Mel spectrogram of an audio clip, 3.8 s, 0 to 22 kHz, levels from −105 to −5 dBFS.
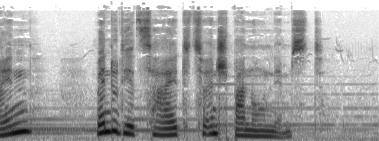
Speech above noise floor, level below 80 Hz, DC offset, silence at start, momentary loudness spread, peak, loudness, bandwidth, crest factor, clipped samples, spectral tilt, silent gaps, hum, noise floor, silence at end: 23 dB; -56 dBFS; under 0.1%; 0 s; 11 LU; -6 dBFS; -21 LUFS; 18 kHz; 14 dB; under 0.1%; -4.5 dB/octave; none; none; -42 dBFS; 0.55 s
